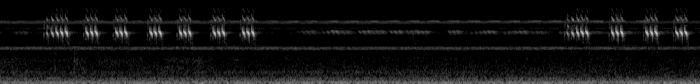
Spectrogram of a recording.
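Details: Night cricket chorus: a run of seven rapid three-pulse chirps, then a pause of about three seconds with only a faint high hum, before four more chirps resume in the same steady rhythm.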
